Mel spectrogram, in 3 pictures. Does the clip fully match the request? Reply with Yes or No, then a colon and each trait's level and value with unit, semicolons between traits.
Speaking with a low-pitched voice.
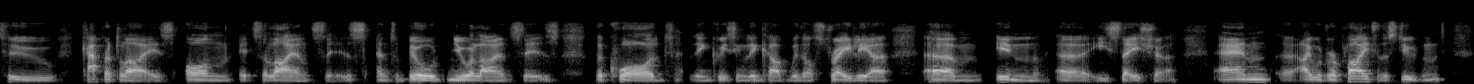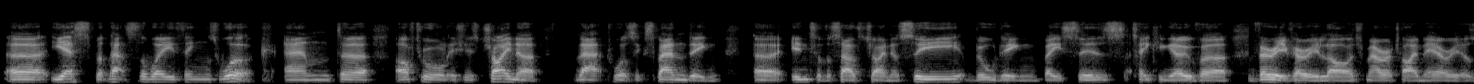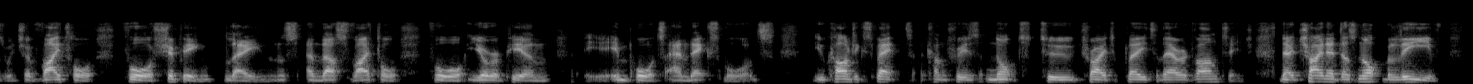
Yes: low, 110 Hz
